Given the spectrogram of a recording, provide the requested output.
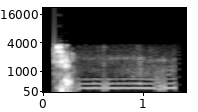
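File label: FIRE Operations, p25; FIRE OPS 1; wake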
